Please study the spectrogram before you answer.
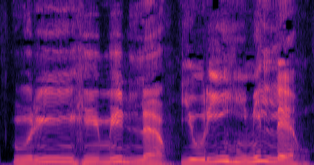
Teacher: معنى الإمام أبي عمرو بكسر الهاء والميم، بكسر الهاء والميم، يريهم الله، يريهم الله.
